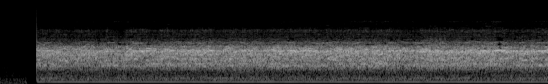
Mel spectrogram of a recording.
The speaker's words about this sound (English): You see this landscape of water and a marsh and hundreds and hundreds of cranes sitting around chirping together, and then they all begin to take flight.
